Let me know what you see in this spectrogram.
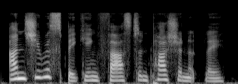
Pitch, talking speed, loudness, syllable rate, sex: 210 Hz, 175 wpm, -18 LUFS, 5.7 syllables/s, female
